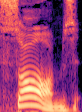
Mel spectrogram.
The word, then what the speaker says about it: Psalms: But in the Baptist faith tradition, we call that the Book of Psalms. The P is silent.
